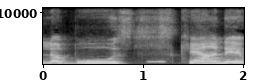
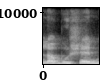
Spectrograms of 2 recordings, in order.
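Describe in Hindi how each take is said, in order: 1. नाम के बीच में 'sk' ध्वनि है। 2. नाम के बीच में 'sh' ध्वनि है। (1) "इट्स लबूस्ख्याने कुछ इस तरह करके है" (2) "उनके नाम की प्रोनाउंसिएशन लबुशेन नहीं है"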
